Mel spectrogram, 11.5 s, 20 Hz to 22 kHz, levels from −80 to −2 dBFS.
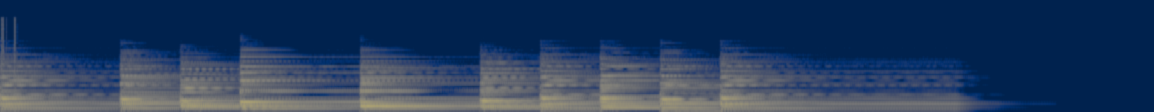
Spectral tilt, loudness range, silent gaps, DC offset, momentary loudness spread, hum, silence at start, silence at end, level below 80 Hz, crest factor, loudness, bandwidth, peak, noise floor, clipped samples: -7 dB/octave; 13 LU; none; under 0.1%; 15 LU; none; 0 s; 1.8 s; -70 dBFS; 24 dB; -33 LUFS; 11 kHz; -10 dBFS; -73 dBFS; under 0.1%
